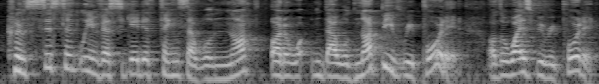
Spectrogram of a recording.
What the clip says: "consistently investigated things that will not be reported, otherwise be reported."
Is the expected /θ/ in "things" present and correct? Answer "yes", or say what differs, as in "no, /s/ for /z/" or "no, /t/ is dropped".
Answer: yes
